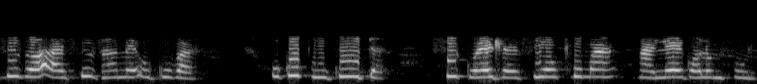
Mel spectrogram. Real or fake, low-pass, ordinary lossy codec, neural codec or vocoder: real; 3.6 kHz; Opus, 16 kbps; none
